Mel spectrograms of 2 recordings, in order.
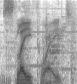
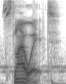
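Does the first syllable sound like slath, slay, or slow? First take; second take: slay; slow. First: The first syllable sounds like 'slay'. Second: The first syllable sounds like 'slow'. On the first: The speaker calls it wrong. "one level of pronouncing it completely incorrectly" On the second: The speaker calls it right. "if you want to get really really serious about this, it's Slowet"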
